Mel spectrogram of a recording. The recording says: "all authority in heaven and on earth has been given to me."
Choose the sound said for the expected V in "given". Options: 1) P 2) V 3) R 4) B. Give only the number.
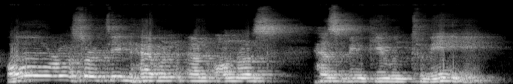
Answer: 2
